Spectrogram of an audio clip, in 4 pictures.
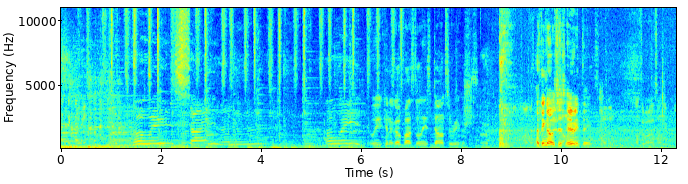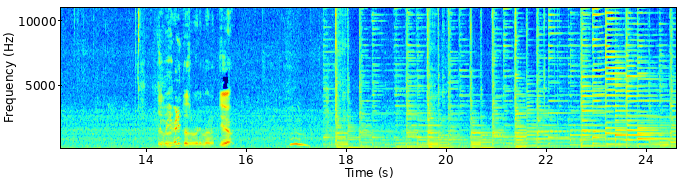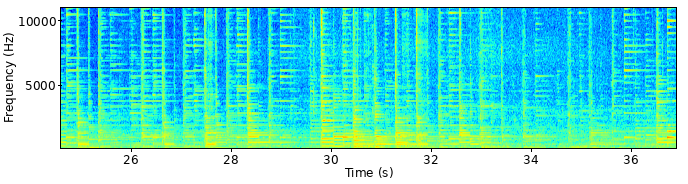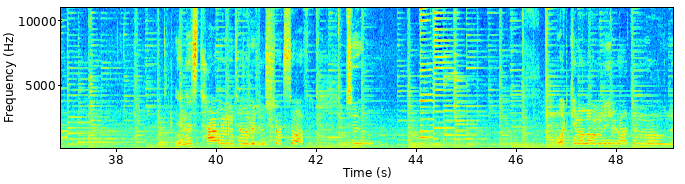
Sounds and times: Music: 0:00.0 - 0:10.0, 0:17.6 - 0:49.1
Vehicle: 0:00.0 - 0:49.1.

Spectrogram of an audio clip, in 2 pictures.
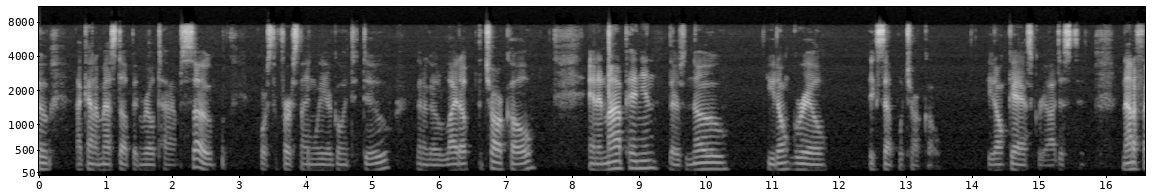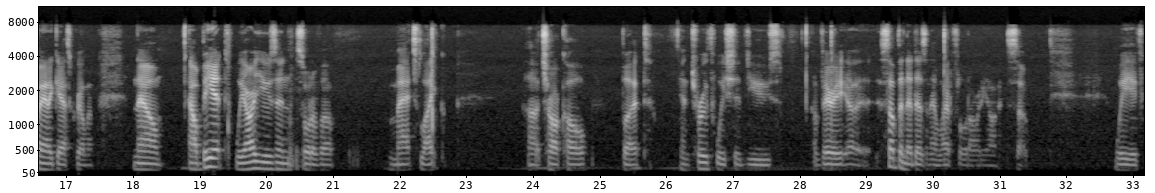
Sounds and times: Speech: 0:00.0 - 0:11.8, 0:12.5 - 0:13.5, 0:14.2 - 0:21.0, 0:21.9 - 0:22.7, 0:23.9 - 0:32.0, 0:32.8 - 0:33.1.

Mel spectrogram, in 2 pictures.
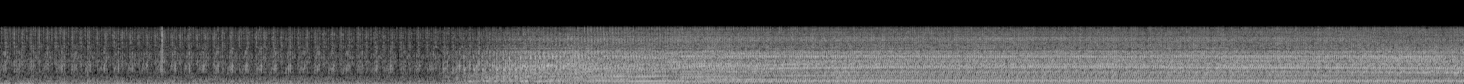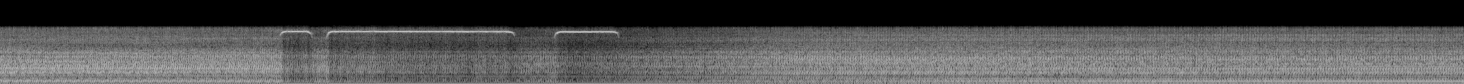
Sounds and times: Heavy engine (low frequency): 0:00.0 - 0:29.2.

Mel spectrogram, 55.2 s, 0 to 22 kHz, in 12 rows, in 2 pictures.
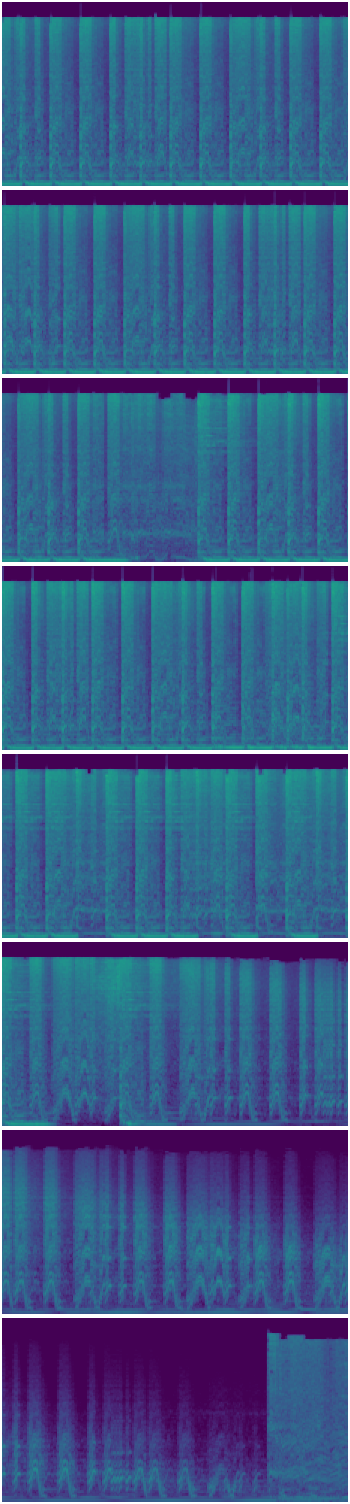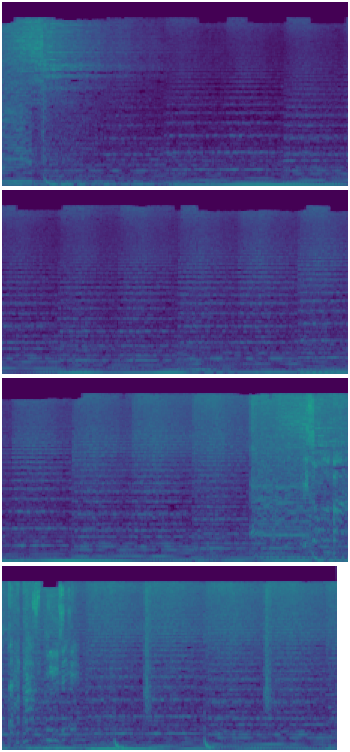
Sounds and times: Music: 0:00.0 - 0:55.2.

